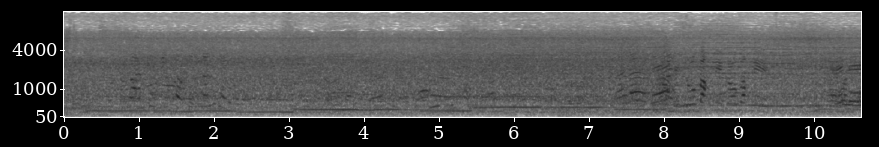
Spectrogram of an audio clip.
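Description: Flash-flood water rushing in a steady roar, with people's voices calling out over it and sharper shouts about eight seconds in.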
